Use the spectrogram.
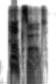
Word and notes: hexad: British English

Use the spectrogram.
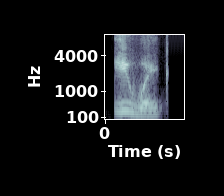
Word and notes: earwig: Indian

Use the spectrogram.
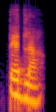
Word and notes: peddler: Indian

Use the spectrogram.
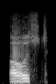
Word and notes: oast: American English

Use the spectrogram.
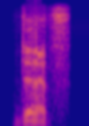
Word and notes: derv: British English

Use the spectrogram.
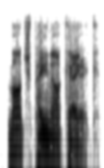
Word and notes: marchpane: British English

